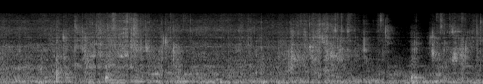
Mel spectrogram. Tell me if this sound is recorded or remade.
remade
